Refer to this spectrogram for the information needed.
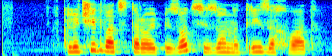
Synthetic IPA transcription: fklʲʉt͡ɕid̪vat̪sɨ̥t̪ɐɾo̞jɪpʲɪzot̪sʲɪzonət̪ɾʲizɐxvat̪ə̥

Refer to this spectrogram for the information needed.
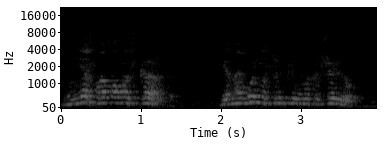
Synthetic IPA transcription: ʊmʲɪnʲaslˠamalˠəsʲkart̪ə | janaɡojʲnəst̪ʊpʲilˠnəkəʂɪɾʲo̰f

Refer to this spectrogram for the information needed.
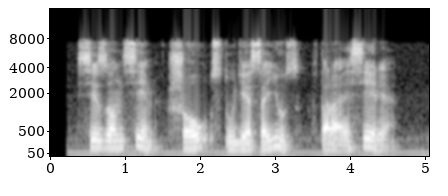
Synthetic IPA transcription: sʲɪzo̞nsʲemʲʂowst̪udʲɪjəsɐjusft̪ɐɾajəsʲeɾʲɪjə̰

